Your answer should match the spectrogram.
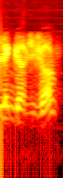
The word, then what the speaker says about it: Linga Viva: En français, on le lirait Linga Viva, et en occitan, on le lit Lingobibo.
